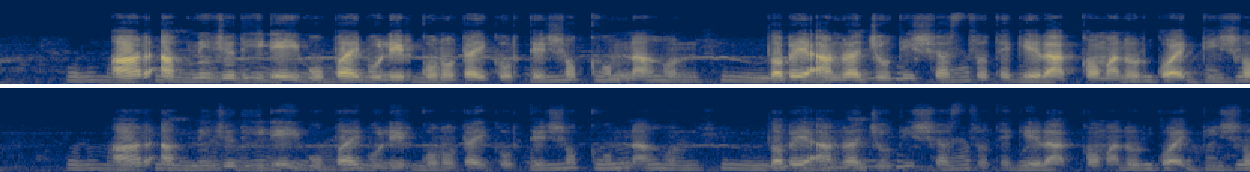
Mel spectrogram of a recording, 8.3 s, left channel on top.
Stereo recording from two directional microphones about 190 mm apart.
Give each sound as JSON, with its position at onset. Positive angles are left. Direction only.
{"t": 0.7, "sound": "a man's voice", "side_deg": 50}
